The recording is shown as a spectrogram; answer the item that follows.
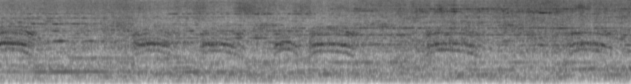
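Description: Dark-ride show audio: a string of short cries, each rising then falling in pitch, roughly one a second and sometimes two close together, over a steady background hiss and hum.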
